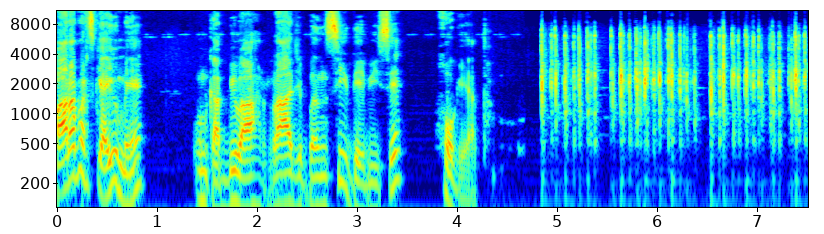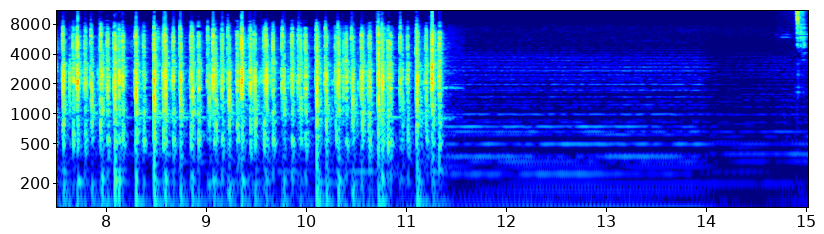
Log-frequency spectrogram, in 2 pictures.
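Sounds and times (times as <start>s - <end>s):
fast keyboard typing clicks: 4.8s - 11.4s
soft music with held notes: 11.4s - 15.0s.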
